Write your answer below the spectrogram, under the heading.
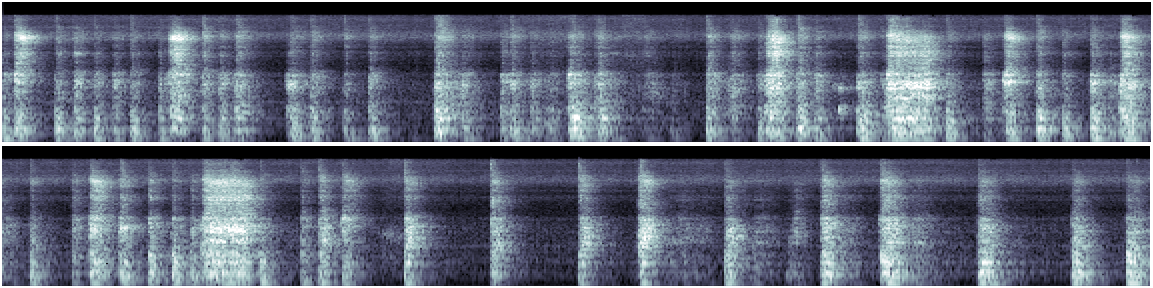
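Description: Beatboxing into a handheld microphone: a quick rhythmic string of vocal pops and clicks, with breathy hissing stretches about five and eight seconds in, and a sparser, more even beat near the end.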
